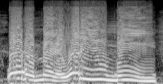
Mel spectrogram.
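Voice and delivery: confused outburst. Retold or imitated. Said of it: "I came over here like".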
